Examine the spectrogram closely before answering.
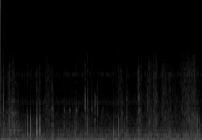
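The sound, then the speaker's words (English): A car drives down a road in northern Michigan on a cold day, giving a steady low rumble of engine and tyres. The drone holds constant throughout, with faint light ticks on top and no voices. “As I'm driving down the road right now”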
